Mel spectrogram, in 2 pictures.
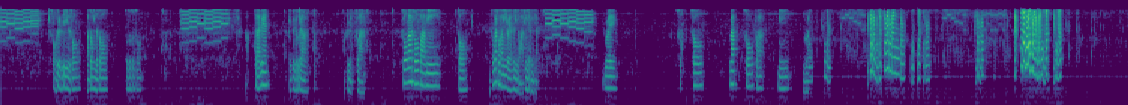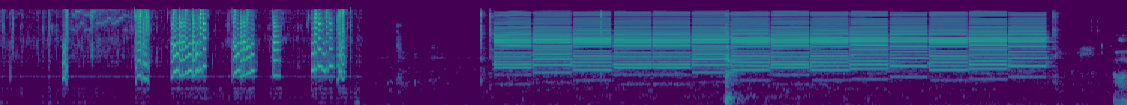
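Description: A man's voice fast-forwarded into high, squeaky chipmunk-like chatter for about twenty seconds. After a short gap comes about seven seconds of a simple electronic tune of stepped beeping notes.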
